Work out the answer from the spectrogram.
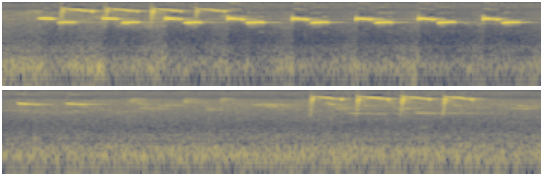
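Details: Great tit giving its very high-pitched two-note call in a rapid run, about three per second, then a fainter burst of similar high notes.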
